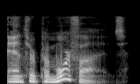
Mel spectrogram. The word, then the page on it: anthropomorphize: British English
